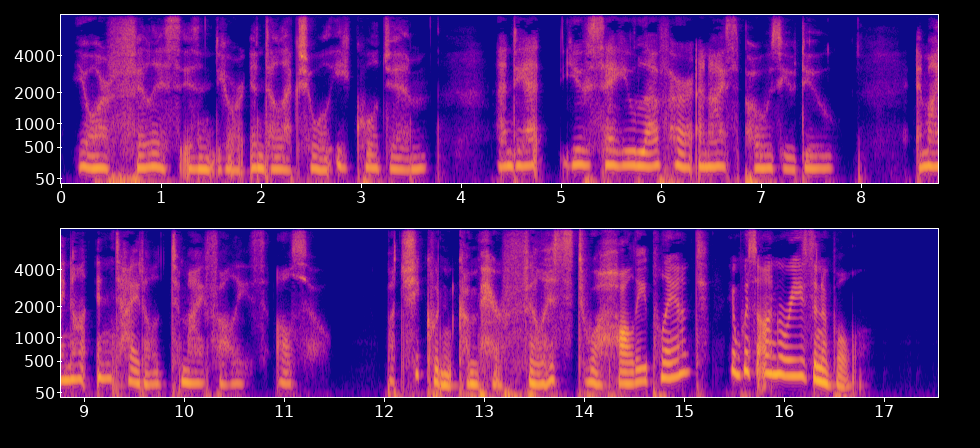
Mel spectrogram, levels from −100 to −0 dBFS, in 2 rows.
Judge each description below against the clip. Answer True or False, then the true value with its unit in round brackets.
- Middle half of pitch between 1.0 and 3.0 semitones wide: False (4.4 semitones)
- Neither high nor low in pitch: True (180 Hz)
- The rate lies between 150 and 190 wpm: False (135 wpm)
